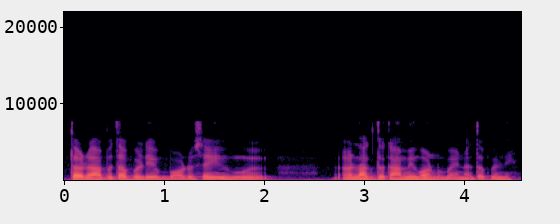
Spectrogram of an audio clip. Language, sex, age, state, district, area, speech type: Nepali, female, 18-30, West Bengal, Darjeeling, rural, spontaneous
